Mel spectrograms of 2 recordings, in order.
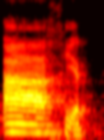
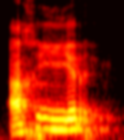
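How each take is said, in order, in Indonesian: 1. Vokal pertama pendek. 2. Vokal pertama panjang.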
